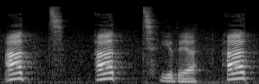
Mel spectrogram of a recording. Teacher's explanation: Kemudian secara sifat ada di al-hams, mengalirnya suara ketika dia sukun ya, at gitu ya, at.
